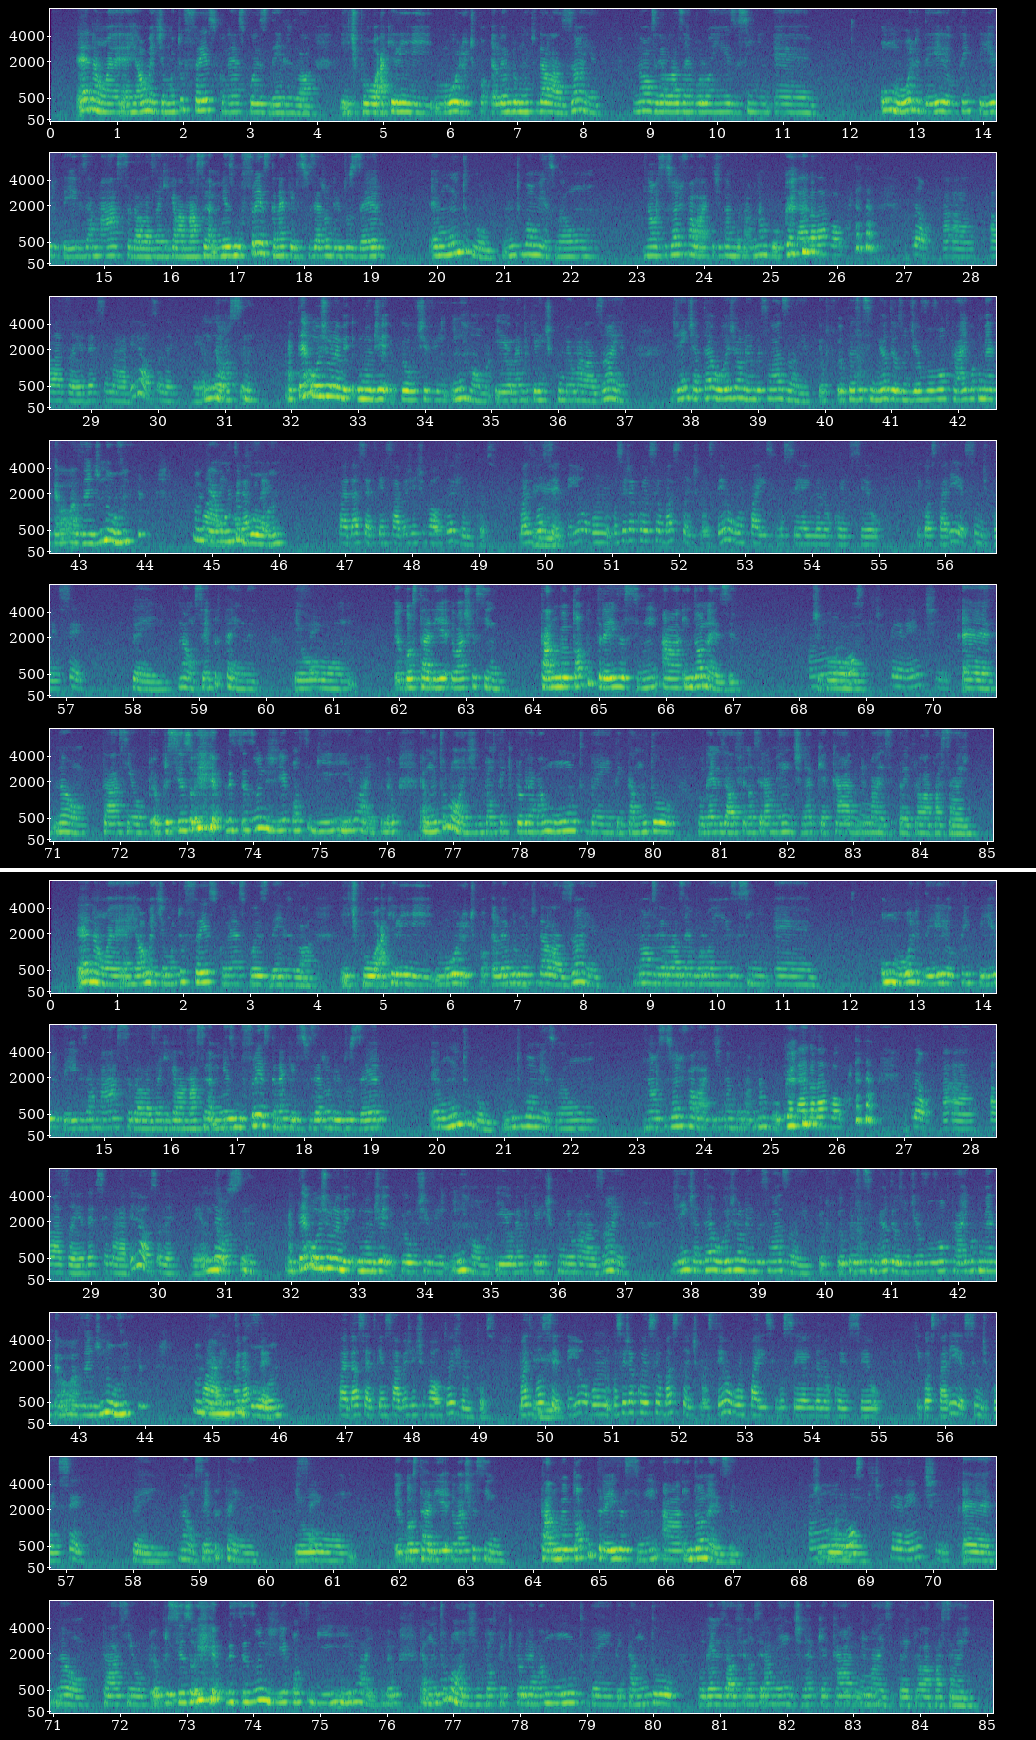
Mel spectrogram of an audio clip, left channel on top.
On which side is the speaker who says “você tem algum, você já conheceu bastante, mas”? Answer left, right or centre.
Right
